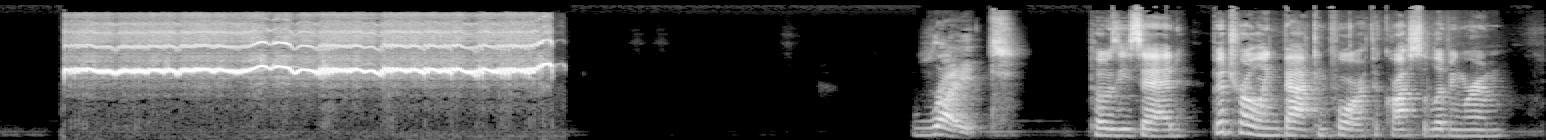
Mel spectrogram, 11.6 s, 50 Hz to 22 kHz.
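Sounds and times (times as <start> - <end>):
loud shrill lifeguard whistle blast with slight warble: 0.5 - 4.3
speech: 6.9 - 7.6, 8.2 - 11.4.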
